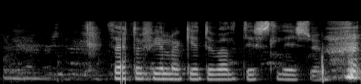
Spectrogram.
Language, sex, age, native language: Icelandic, female, 18-19, Icelandic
